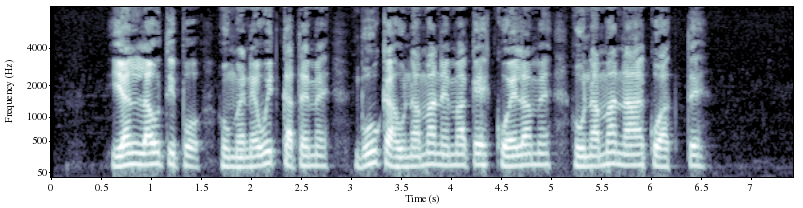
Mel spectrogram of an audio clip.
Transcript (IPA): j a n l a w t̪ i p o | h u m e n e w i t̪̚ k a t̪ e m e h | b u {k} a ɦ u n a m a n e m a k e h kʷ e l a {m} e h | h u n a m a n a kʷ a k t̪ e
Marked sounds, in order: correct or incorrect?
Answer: correct, correct

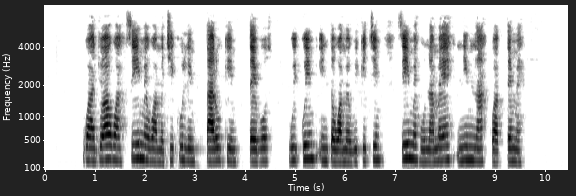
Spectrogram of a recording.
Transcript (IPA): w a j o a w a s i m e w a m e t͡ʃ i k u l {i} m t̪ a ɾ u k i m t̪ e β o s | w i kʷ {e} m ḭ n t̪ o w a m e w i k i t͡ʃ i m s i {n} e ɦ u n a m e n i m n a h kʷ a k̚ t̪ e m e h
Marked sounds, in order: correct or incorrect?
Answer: correct, incorrect: i, incorrect: m

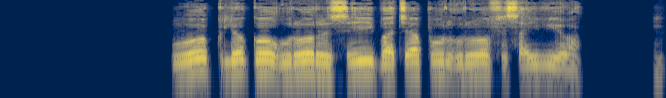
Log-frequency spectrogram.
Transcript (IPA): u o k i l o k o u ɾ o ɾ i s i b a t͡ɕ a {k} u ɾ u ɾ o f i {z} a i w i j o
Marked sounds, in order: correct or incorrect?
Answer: incorrect: p, incorrect: s

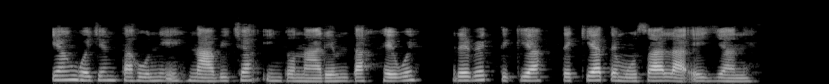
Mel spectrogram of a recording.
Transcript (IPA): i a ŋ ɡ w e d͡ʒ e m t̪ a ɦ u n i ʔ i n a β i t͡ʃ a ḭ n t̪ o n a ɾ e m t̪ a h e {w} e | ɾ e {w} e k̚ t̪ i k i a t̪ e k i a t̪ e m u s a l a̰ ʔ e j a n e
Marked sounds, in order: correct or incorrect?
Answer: correct, incorrect: β

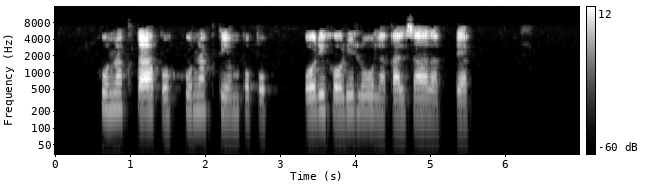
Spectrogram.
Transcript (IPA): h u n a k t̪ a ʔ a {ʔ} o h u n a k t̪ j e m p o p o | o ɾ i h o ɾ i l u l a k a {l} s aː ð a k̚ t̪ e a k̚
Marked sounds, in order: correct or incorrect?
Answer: incorrect: p, correct

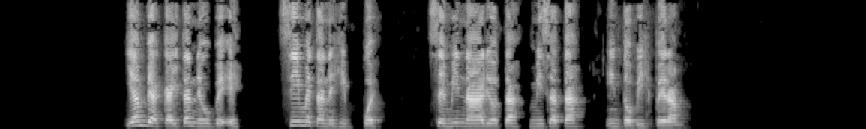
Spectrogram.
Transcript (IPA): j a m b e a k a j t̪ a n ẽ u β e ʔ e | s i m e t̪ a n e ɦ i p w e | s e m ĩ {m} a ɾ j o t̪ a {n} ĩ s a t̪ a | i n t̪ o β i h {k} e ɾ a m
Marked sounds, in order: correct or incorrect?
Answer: incorrect: n, incorrect: m, incorrect: p

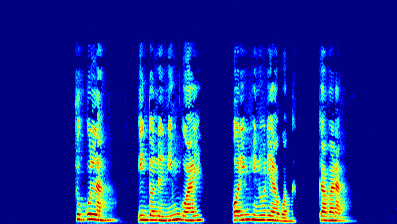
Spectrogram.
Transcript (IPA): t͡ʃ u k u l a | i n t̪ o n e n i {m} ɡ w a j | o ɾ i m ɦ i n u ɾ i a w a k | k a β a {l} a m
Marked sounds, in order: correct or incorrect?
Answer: correct, incorrect: ɾ

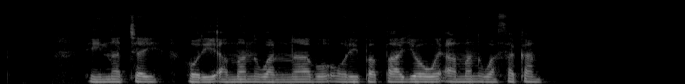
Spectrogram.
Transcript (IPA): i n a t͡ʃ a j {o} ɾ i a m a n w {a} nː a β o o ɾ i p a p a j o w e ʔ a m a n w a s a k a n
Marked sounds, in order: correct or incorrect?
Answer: correct, correct

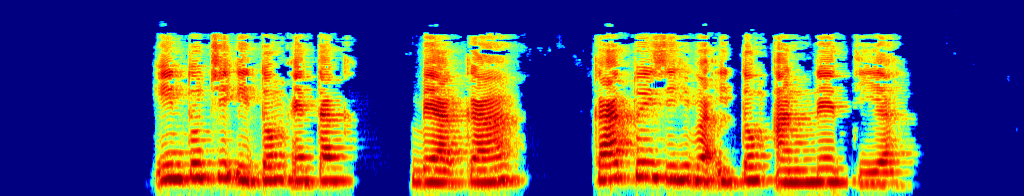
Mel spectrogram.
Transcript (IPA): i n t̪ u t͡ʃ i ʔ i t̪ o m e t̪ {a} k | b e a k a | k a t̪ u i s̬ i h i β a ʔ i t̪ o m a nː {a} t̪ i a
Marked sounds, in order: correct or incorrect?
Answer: correct, incorrect: e

